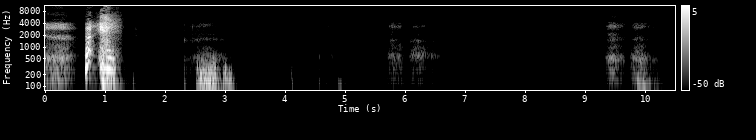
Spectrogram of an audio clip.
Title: Wet snotty cold sneezing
